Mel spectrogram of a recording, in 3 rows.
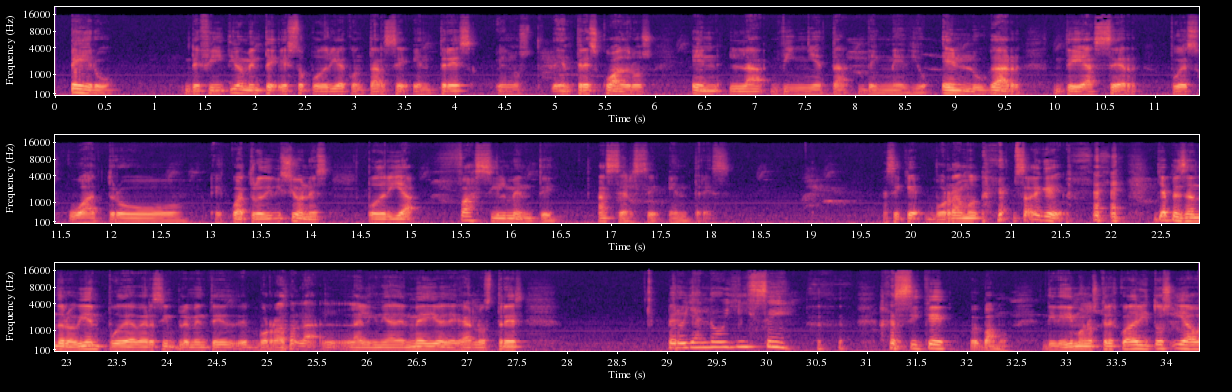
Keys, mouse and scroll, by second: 1.6-3.8 drag, 5.8 alt+Tab, 10.4 click, 11.3 shift+click, 11.7-14.7 shift+drag, 16.4-18.9 drag, 19.4-21.2 drag, 21.9 click, 23.1 click, 25.8-27.7 shift+drag, 29.1-30.8 shift+drag, 32.6 middle click.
